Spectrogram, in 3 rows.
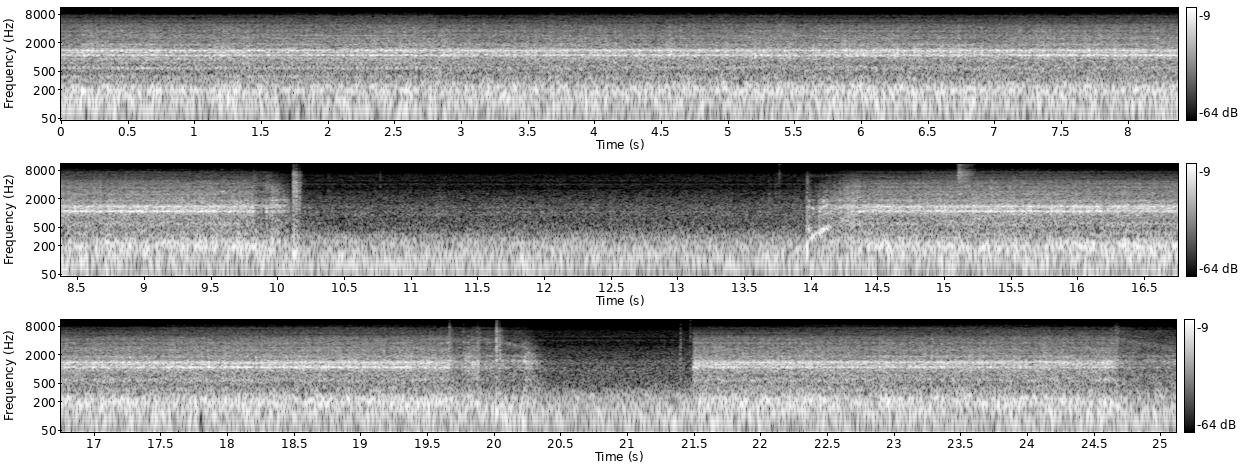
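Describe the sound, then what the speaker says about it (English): A VFD-driven metal lathe, a Clausing-Colchester with a D1-6 spindle, spools up to about 1200 rpm, giving a steady mechanical whine and hum that drops away twice for a few seconds before starting again. "The lathe takes a little bit to spool up because of the amperage limitation on the VFD."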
